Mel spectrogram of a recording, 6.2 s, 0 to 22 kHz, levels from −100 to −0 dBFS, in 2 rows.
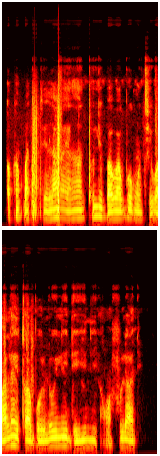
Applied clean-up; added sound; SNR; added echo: none; none; none; none.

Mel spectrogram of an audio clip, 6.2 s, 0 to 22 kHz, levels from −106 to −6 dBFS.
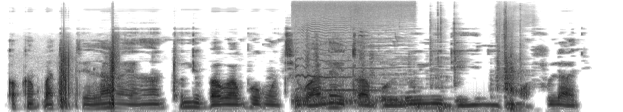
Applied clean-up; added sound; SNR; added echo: classical method Wiener filter.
